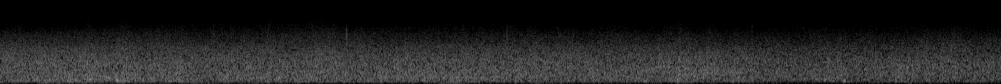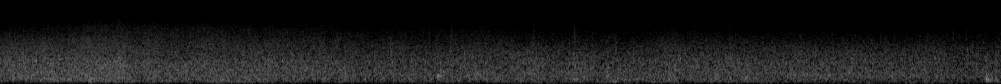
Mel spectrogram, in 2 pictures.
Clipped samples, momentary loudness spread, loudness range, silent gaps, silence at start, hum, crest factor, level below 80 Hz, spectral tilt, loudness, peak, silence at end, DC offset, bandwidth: under 0.1%; 6 LU; 6 LU; none; 0 s; none; 18 dB; -68 dBFS; -4 dB/octave; -42 LUFS; -24 dBFS; 0 s; under 0.1%; 13 kHz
